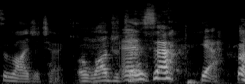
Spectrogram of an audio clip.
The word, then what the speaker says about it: Logitech: So, the Logi? Is that how you pronounce it? Oh, it's a Logitech.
